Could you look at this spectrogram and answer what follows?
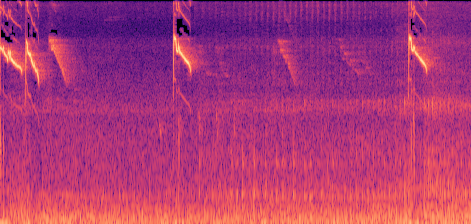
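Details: High, thin descending call notes from a male Oriental white-eye summoning others: a quick close pair at the start, then two single notes spaced well apart, with soft background noise.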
